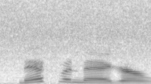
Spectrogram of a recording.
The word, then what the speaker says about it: Neffenegger: That's why his name, Neffenegger, rhymes with Schwarzenegger.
